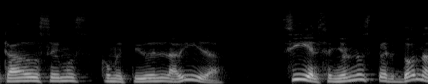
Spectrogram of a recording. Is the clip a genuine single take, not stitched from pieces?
yes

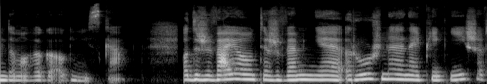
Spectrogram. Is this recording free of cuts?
no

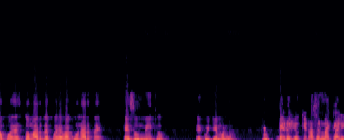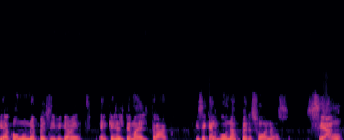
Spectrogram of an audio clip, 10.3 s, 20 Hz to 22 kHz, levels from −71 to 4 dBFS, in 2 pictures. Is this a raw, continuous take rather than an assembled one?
yes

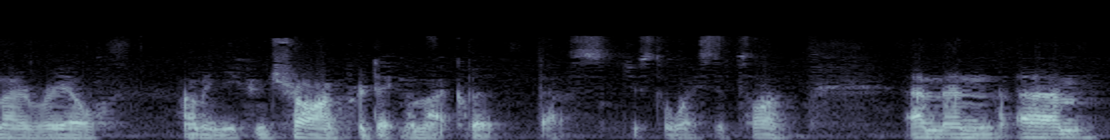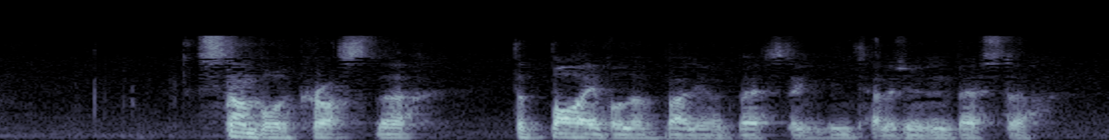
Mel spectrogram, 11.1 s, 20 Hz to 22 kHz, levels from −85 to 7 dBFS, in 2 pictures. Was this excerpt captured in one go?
no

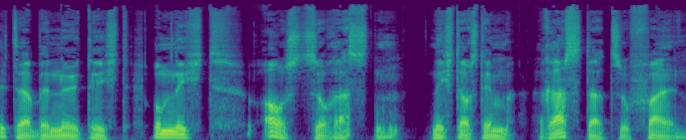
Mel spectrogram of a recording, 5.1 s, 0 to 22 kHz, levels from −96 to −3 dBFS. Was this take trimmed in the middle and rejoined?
yes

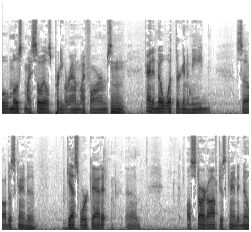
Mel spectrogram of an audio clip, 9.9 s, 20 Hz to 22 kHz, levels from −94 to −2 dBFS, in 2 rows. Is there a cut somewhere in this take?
yes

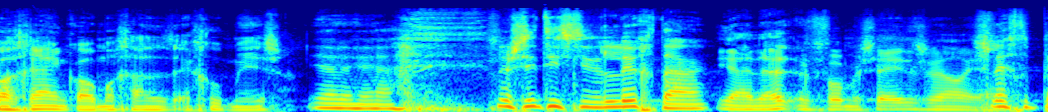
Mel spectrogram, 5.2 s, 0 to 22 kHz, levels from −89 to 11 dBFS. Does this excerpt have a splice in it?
no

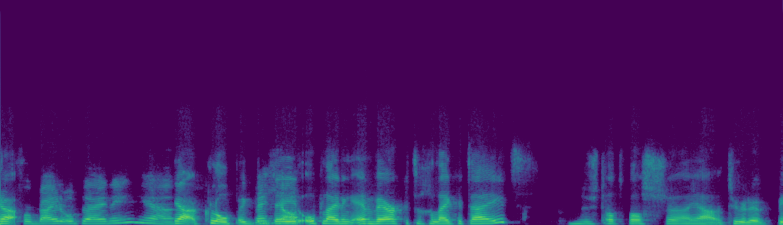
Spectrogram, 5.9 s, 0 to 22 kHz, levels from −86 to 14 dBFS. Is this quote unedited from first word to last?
no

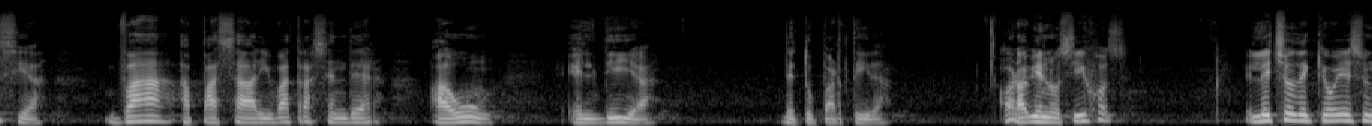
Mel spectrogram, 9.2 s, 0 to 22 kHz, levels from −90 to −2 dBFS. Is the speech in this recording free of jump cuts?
yes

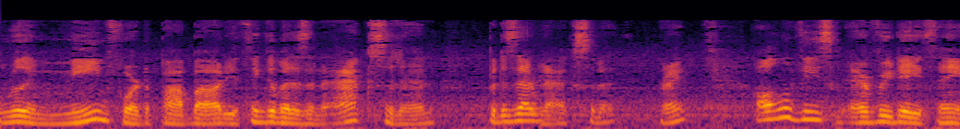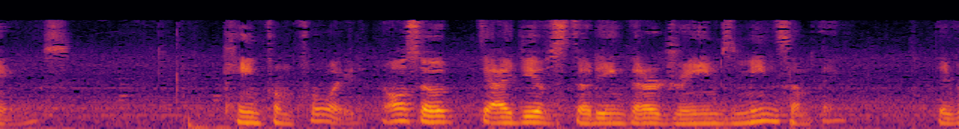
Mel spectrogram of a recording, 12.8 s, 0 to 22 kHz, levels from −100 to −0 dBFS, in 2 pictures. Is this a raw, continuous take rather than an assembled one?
no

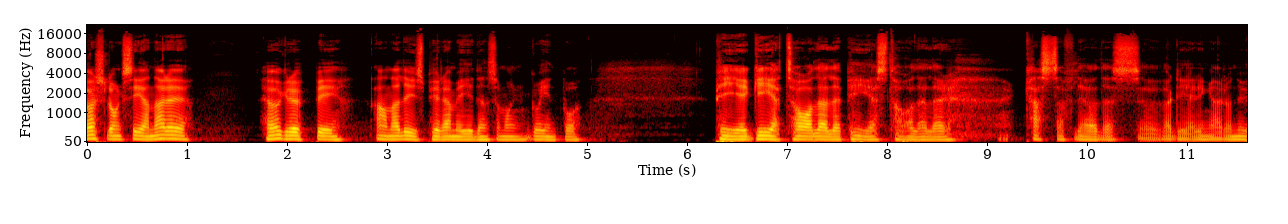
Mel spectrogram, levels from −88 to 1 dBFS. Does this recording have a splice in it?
no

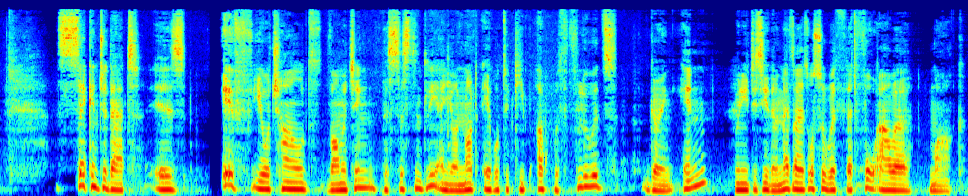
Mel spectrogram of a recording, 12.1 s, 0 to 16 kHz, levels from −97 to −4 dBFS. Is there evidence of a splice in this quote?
yes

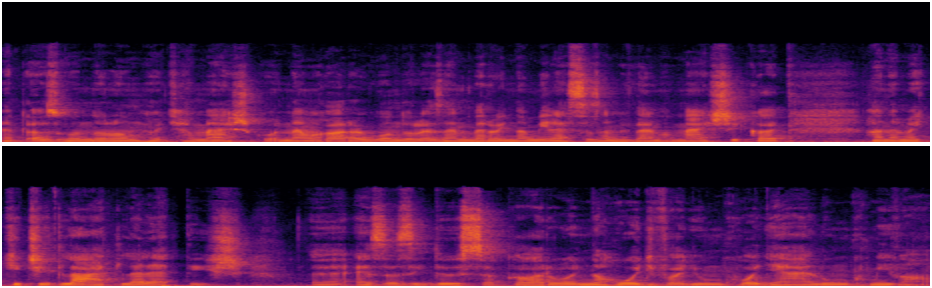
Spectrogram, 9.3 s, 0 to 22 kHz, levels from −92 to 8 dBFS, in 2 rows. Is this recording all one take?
no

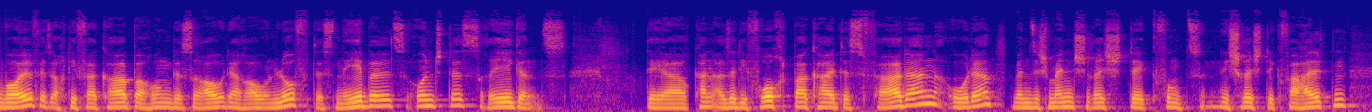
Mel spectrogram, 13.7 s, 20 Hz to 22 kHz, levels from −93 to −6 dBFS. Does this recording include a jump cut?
yes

